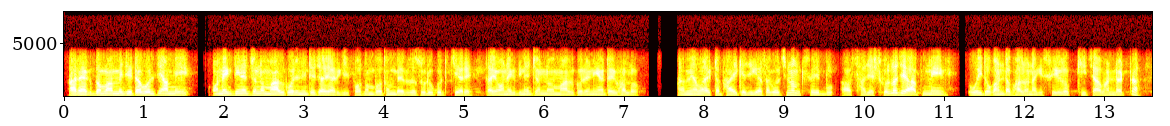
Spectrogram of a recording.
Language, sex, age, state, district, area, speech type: Bengali, male, 30-45, West Bengal, Paschim Medinipur, rural, conversation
